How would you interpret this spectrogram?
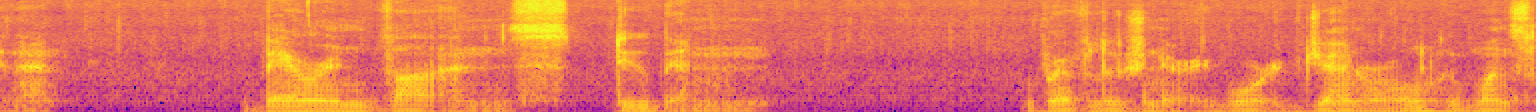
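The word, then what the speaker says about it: von Steuben: Another popular story is that the lanterns are carried by the Baron Vance. How do you say that? Baron von Stuben, Revolutionary War general who once lived in that area.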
